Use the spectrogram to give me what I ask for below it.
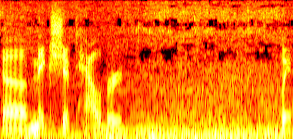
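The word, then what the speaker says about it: halberd: Halbird.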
